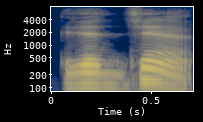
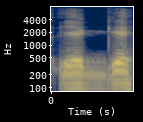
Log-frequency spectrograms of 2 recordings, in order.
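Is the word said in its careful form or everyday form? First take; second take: careful; everyday. First: The conjunct is said in its careful traditional form. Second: The conjunct is said in its everyday common form. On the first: The speaker calls it right. "वैसे तो यज्ञ इसका सही उच्चारण है" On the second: The speaker calls it wrong. "आम भाषा में आजकल इसको यज्ञ ही कहने लगे"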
